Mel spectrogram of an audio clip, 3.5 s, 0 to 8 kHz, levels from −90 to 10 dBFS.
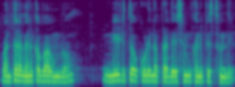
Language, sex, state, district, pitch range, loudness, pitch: Telugu, male, Telangana, Mahabubabad, 135-150 Hz, -15 LUFS, 145 Hz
